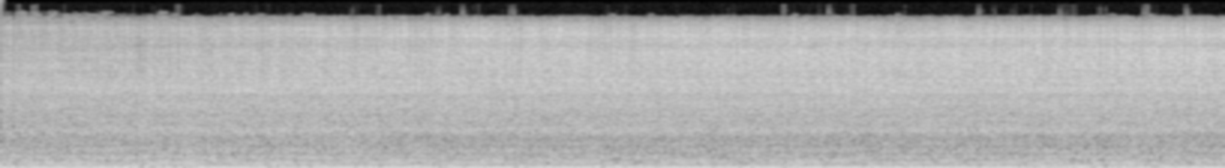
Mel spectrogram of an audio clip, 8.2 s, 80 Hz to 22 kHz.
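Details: Ford 8N tractor at idle with no load, just after a carburetor adjustment. It had sputtered uphill, blamed on a cheap Chinese carb; an old Marvel-Schebler ran fine. Steady low putter, even firing, no misses or knocking: normal idle.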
